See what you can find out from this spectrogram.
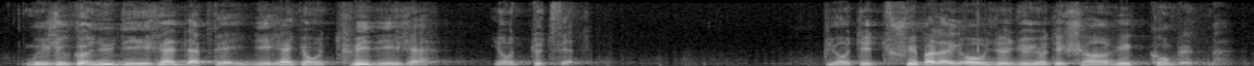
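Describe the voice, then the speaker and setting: A man's dark, mellow voice at medium pitch and a moderate pace, with ordinary pitch variation and long, frequent pauses. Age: 80s+. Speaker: preacher. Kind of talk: sermon.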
